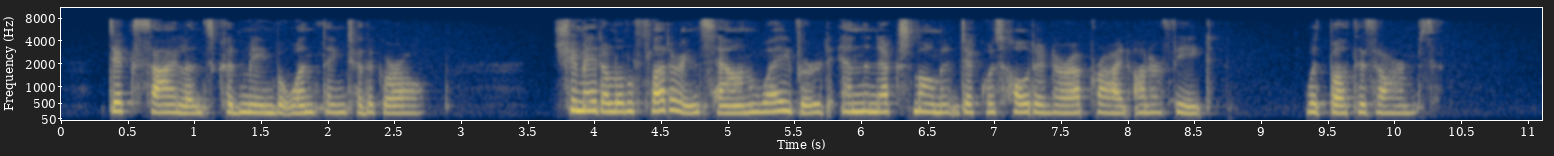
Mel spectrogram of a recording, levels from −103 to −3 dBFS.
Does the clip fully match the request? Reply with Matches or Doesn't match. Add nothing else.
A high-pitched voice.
Matches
